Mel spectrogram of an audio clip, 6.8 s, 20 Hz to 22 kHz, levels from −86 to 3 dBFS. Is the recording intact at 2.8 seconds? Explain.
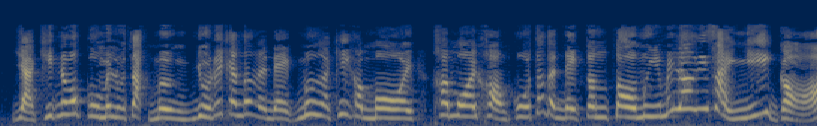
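No. At 2.8 seconds the audio sits inside a stretch of de-emphasis applied wrongly, running from about 2.04 to 4.46 s. A treble-cut filter meant to reverse pre-emphasis was applied where none existed, or applied twice, so the response tilts downward smoothly with rising frequency, reaching about 8 dB down at 10 kHz relative to 1 kHz. The speech there loses its crispness and sounds dull and muffled.

The same moment also carries the clip-wide damage from transcoding between lossy codecs. The likely cause is the speech being encoded once, then re-encoded into a lower-rate codec, with artefacts that fit a 96 kbit/s WMA pass followed by AAC-LC at 32 kbit/s. The second encoder wastes bits reproducing the first one's errors and adds its own, so two kinds of coding smear are heard together, with nothing above 9.8 kHz.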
